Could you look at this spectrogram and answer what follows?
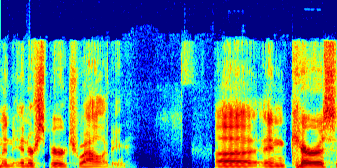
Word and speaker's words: Charis: inner spirituality uh and Caris is spelled Charis like c h a r i s it's actually the Greek word for Grace uh and also charism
